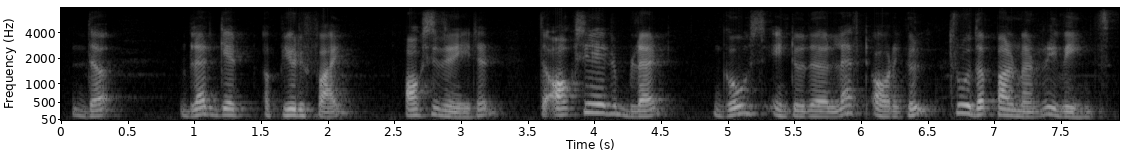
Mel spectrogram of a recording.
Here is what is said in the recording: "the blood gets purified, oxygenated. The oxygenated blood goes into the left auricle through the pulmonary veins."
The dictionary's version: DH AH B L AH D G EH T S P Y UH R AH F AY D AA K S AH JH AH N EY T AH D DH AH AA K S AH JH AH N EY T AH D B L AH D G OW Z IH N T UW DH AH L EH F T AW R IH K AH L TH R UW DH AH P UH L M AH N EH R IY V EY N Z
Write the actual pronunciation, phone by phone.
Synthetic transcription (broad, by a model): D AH B L AH D G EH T P Y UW R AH F AY D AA K S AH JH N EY T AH D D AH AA K S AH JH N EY T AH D B L AH D G OW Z IH N T UW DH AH L EH F T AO R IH K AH L T R UW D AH P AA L M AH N R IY V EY N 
